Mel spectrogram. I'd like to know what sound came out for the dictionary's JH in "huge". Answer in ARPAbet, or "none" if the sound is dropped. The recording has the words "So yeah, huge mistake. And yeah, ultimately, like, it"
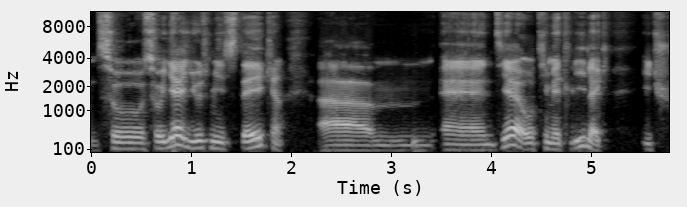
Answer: Z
